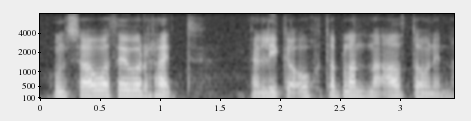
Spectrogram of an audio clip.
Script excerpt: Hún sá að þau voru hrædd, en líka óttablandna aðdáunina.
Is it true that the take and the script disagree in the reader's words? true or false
false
